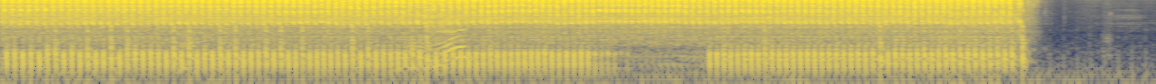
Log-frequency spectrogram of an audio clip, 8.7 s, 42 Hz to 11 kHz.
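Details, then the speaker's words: Old nitro RC monster truck (Traxxas T-Max or HPI big block) after 10–15 years of storage: starter buzzes, spinning the small engine steadily for several seconds with no firing, then stops; starter limited to five seconds; cranking without starting. "let the starter cool off it says five seconds maximum yeah right you'll never get it started"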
